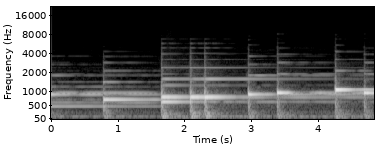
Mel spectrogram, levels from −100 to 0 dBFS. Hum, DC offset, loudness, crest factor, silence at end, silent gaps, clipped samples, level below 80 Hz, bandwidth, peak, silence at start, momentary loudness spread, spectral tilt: none; under 0.1%; -21 LUFS; 16 dB; 0 s; none; under 0.1%; -52 dBFS; 5.2 kHz; -6 dBFS; 0 s; 17 LU; -8 dB/octave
